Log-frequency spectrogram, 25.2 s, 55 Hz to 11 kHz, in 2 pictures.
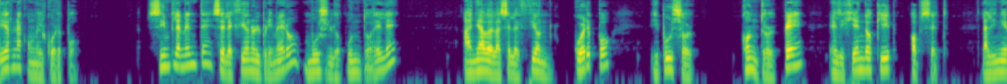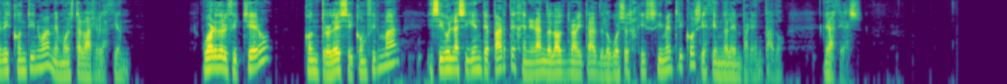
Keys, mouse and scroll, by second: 4.2 right click, 8.5-10.2 right drag, 10.4 ctrl+p, 16.6-18.5 drag.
